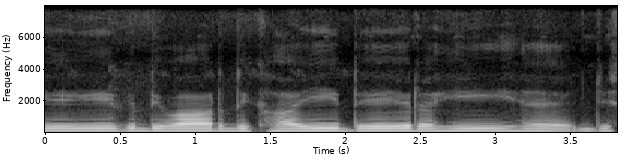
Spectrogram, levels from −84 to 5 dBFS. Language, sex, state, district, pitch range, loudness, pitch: Hindi, male, Haryana, Charkhi Dadri, 130-140 Hz, -16 LUFS, 135 Hz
